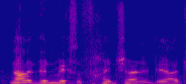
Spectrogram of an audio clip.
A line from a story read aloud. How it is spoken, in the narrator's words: Trey chuckled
